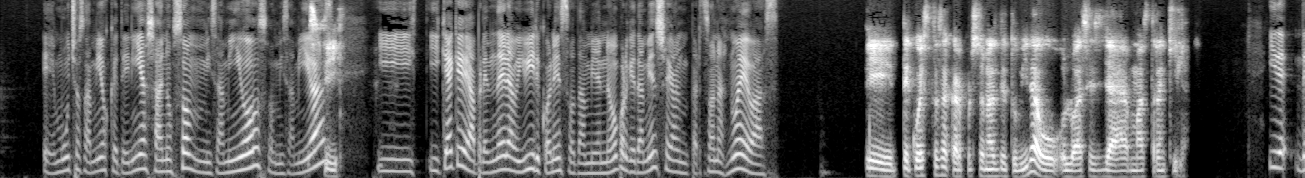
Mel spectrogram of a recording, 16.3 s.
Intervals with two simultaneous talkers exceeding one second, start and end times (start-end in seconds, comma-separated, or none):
none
